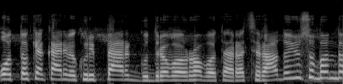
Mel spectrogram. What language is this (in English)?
Lithuanian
